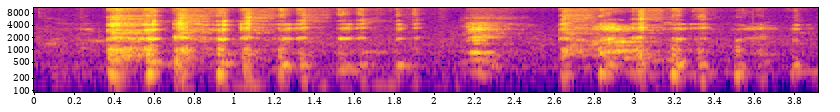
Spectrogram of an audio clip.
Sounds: Cough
